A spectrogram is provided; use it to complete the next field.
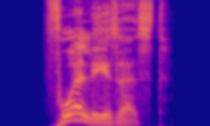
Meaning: second-person singular dependent subjunctive I of vorlesen
- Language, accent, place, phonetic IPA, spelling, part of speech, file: German, Germany, Berlin, [ˈfoːɐ̯ˌleːzəst], vorlesest, verb, De-vorlesest.ogg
